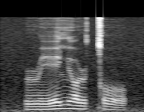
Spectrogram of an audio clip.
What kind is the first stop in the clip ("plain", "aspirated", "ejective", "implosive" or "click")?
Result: click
